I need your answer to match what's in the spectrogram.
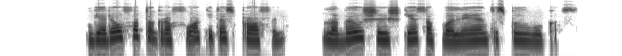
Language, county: Lithuanian, Vilnius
